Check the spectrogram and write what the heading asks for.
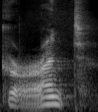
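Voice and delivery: low whispered pig grunt. Acted. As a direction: grunt like a boar. Pig noise in story.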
